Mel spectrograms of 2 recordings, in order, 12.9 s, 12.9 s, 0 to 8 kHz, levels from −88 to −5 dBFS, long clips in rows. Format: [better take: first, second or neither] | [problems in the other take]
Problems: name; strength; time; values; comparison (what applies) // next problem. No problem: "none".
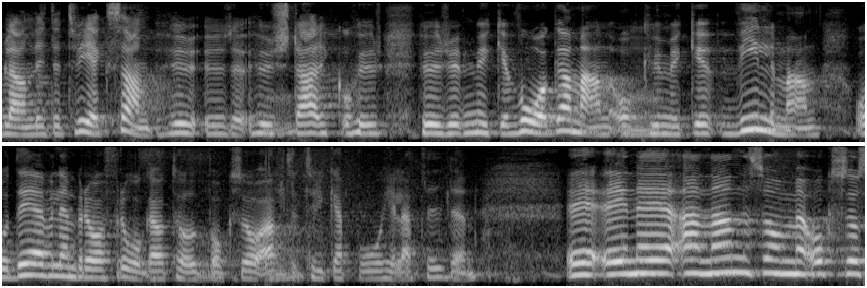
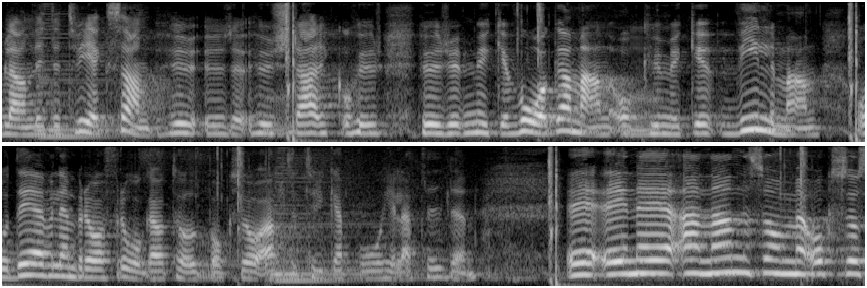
first | background sound (Packing tape, duct tape + Acoustic guitar / Strum); 18 dB below the speech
